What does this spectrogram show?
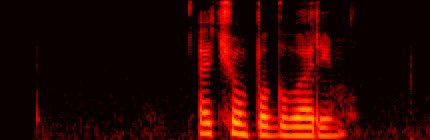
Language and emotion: Russian, neutral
